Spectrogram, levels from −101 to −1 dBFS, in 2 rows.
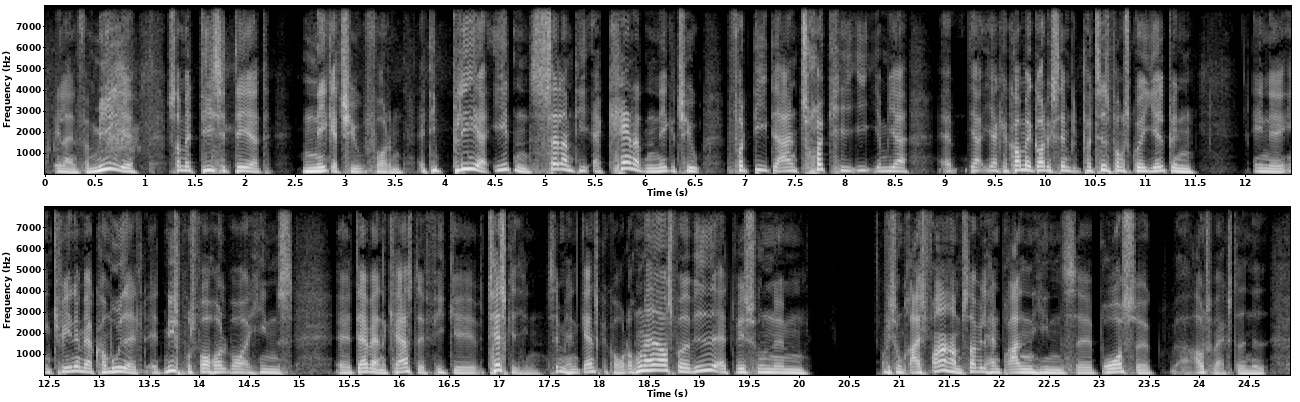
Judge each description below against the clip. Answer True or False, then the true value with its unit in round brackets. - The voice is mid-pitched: True (155 Hz)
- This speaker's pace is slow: False (220 wpm)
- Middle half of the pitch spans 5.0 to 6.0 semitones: True (5.4 semitones)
